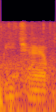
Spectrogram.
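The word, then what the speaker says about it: Béchamp: people have never heard of bamp antoin bamp pronounced bechamp sometimes Bend upon anyway you need to focus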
